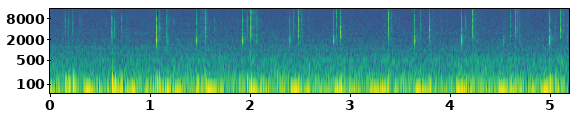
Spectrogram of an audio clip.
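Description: Fingernails tap on the exposed battery and plastic frame of an opened smartphone with its back cover removed. About 18 quick, short, bright clicks land in an uneven rhythm over a steady low hum.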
